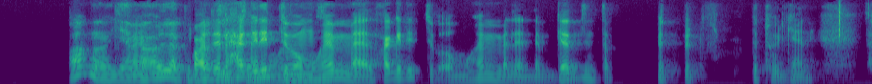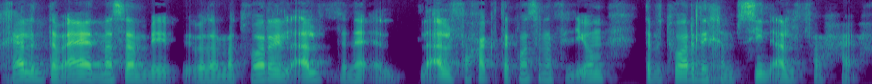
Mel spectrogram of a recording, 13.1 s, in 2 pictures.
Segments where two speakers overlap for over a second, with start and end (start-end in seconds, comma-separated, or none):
0.9-2.7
